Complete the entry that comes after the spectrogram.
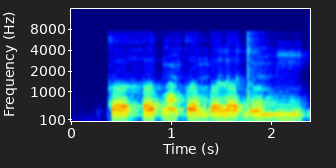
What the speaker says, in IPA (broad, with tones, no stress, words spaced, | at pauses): ko˨ho˨˦ ɡɔ̃˦ko˦˨mo˨˦lo˦˨ dũ˨˦mi˦˨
